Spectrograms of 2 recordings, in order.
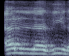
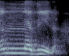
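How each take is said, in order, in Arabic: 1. صوت اللام صافٍ، بلا غنّة. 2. صوت اللام مغنّى من الخيشوم. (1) "أصفي صوتها من الغنة فأحقق مخرجها" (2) "وليست الذين"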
